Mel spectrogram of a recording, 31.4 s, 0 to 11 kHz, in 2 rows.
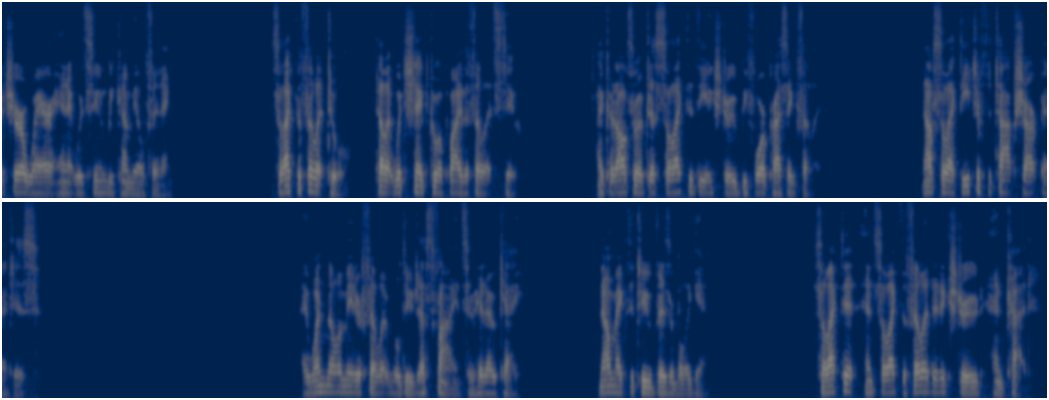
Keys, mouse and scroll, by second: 4.6 click, 8.2 click, 13.3 click, 15.3 click, 16.4 click, 17.7 click, 18.9 click, 21.1 click, 23.6 click, 24.3-24.8 scroll down 1, 25.7 click, 25.9 space, 27.1 ctrl+click, 28.4 ctrl+click.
